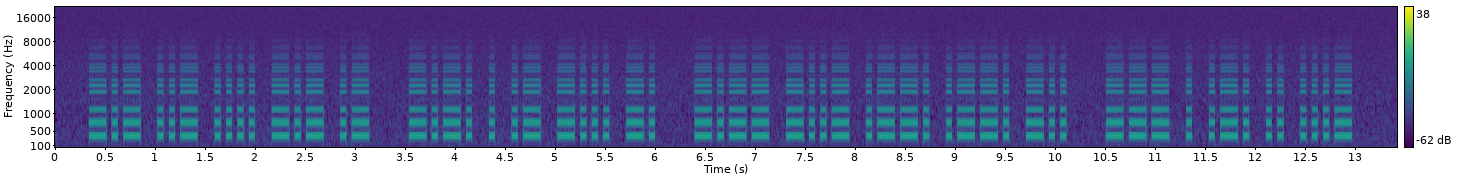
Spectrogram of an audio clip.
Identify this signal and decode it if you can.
Morse code, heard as electronic beeps, machine-sent, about 21 wpm, 380 Hz. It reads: KUHKA CEABN YXPPD OERIV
